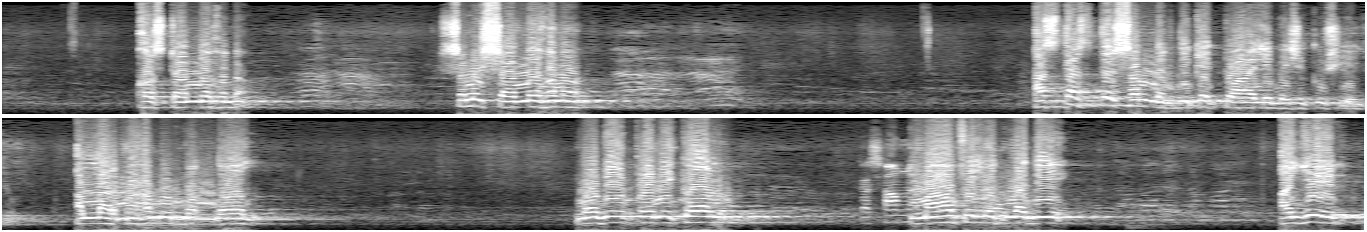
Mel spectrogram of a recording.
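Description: A man preaches loudly and passionately into a microphone, his voice echoing through loudspeakers.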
